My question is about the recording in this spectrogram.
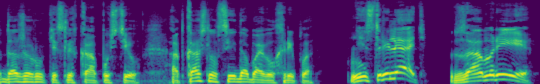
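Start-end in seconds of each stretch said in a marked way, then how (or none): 3.5-5.3 резкий командный окрик; рявкни на пленника; рявкнуть. Acted. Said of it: "рявкнул Сугубо". (рявкая)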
